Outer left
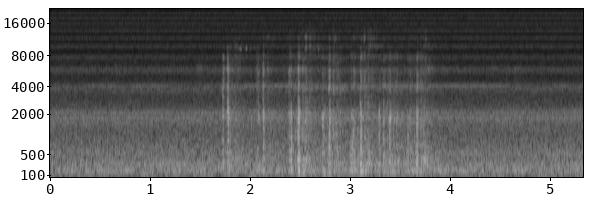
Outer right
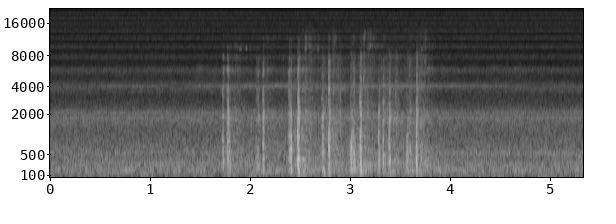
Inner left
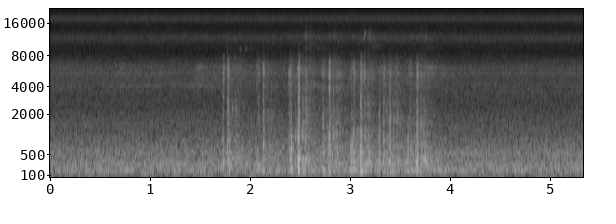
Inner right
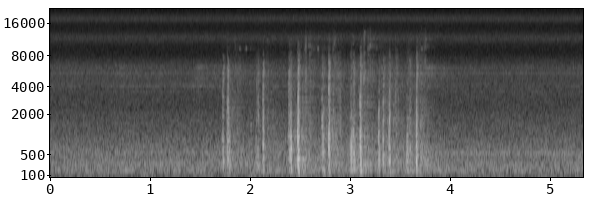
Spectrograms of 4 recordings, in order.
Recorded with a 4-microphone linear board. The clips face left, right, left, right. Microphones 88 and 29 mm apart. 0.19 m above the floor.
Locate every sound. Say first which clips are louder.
1.7 s running footsteps: outer right 5 dB, inner right 5 dB; 45° right (ahead or behind), 1.7 m; by 3.8 s 75° right (ahead or behind), 2.5 m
